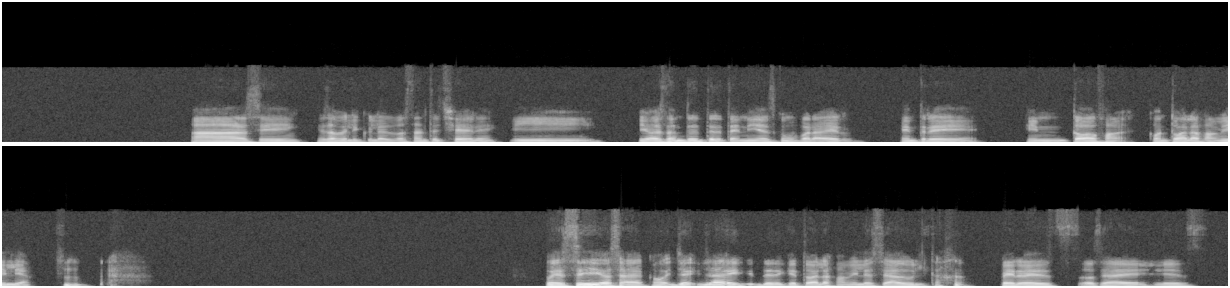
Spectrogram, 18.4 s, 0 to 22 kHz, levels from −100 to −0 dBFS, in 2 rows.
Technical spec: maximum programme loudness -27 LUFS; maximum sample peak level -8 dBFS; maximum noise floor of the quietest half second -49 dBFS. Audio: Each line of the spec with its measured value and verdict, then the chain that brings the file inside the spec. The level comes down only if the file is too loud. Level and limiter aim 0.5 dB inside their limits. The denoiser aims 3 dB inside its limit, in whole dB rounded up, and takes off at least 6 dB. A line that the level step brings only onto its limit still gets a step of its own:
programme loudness -19.5 LUFS: fail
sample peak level -2.5 dBFS: fail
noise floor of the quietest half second -59 dBFS: pass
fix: trim -8 dB

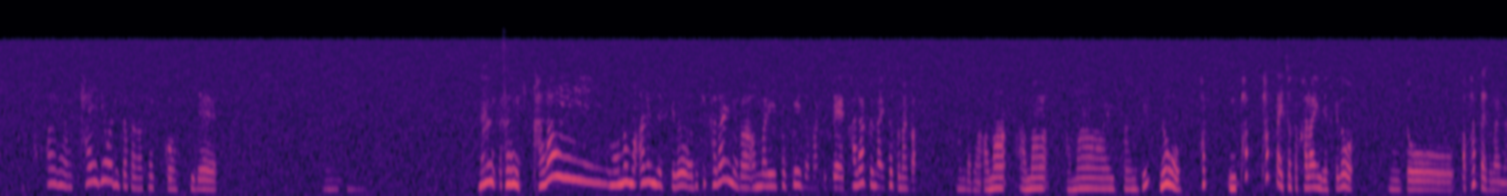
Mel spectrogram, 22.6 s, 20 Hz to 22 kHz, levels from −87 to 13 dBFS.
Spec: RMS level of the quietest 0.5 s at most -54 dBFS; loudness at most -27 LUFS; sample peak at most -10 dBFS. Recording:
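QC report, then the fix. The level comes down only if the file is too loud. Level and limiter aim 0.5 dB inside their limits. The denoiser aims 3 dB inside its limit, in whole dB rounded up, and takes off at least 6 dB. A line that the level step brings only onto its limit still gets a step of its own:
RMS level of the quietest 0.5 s -50 dBFS: fail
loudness -37.5 LUFS: pass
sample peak -20.0 dBFS: pass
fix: noise reduction 7 dB, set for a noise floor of -50 dBFS

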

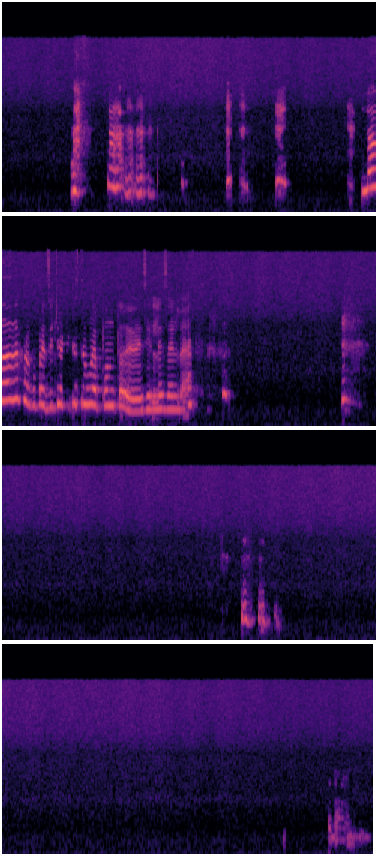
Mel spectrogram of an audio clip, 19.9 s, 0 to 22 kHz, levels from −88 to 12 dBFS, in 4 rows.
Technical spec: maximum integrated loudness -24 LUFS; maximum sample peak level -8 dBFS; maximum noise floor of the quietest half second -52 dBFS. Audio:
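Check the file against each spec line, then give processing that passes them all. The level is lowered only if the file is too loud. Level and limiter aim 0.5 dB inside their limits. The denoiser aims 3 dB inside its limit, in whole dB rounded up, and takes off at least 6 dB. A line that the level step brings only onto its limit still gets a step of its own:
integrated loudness -27.5 LUFS: pass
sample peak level -9.0 dBFS: pass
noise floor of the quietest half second -50 dBFS: fail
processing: noise reduction 6 dB, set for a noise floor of -50 dBFS

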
